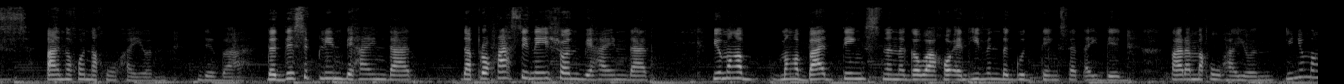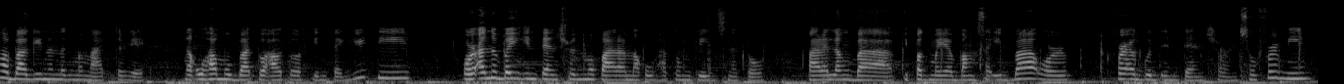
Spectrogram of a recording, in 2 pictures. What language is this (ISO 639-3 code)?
fil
